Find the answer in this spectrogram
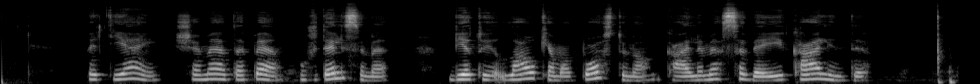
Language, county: Lithuanian, Šiauliai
